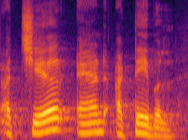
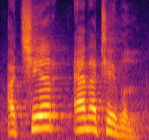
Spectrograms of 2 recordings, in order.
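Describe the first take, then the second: First: The word 'and' is said in full. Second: The word 'and' is reduced to 'n'. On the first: "In writing, this will be" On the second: "and will be pronounced as a weak form"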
